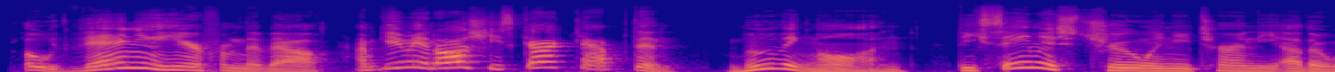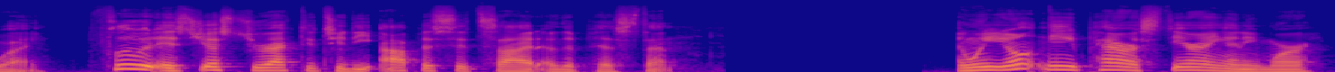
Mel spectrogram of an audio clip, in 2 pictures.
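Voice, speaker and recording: A man's voice: mid-range voice, darkish tone. A man hosting a car teardown channel, narrating a technical explainer with dry, self-mocking humor.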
